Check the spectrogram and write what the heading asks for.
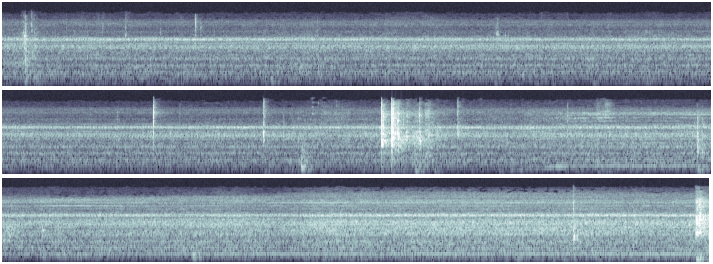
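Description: Faint, scattered clicks and taps of a plastic pry tool against a smartphone's motherboard and frame as the board is lifted out, with a small cluster of clicks just past the middle. A steady low hum starts about two-thirds of the way through, over quiet room tone.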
